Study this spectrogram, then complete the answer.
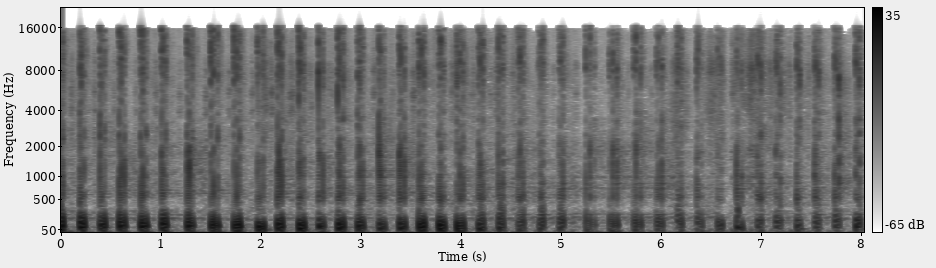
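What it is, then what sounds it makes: Cardboard sheet tapped with fingernails. Fingernails rapidly tap and scratch a flat, hand-sized piece of brown textured cardboard held in both hands. About 36 quick, dull taps fall in a steady, fast rhythm, each a short, low-heavy thump with a faint bright scratch and almost no ring.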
